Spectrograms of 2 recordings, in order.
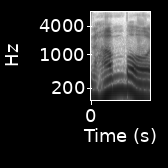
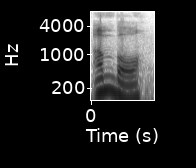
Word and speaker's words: Humble: Uh I heard that people in Humble, if you pronounce the H in humble and not humble, you get chastised. What a local told me. Yep, it's humble.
